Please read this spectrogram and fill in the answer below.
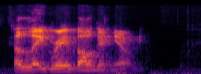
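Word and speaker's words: Alegre Valgañón: about this category um john how do we pronounce the brand alegre valdenon cool i'm going to go into our powerpoint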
